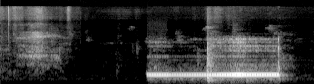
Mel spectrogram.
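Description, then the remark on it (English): A telephone call's ringing tone: a loud, steady electronic hum of about two seconds that thickens partway through, then cuts off abruptly, preceded by a brief faint blip. “It's ringing.”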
